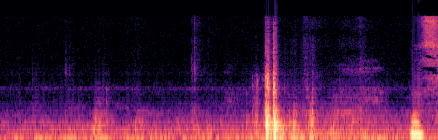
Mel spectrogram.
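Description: Low steady rumble of a car moving slowly, heard from inside the cabin, with one sharp loud knock about two and a half seconds in and a few faint ticks after it.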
